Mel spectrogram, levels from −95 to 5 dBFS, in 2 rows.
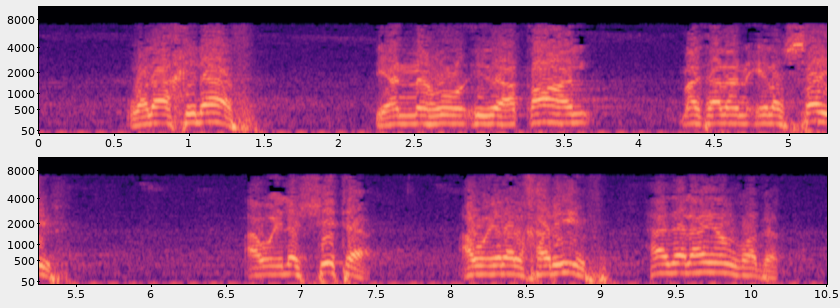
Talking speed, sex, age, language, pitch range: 95 wpm, male, 50-69, Arabic, 175-200 Hz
